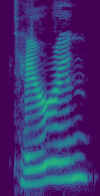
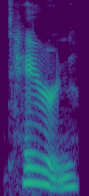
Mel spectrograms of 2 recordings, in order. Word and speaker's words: Tarn: So I named him Tarn, and everyone was like, Taryn? And I was like, no, Tarn. Just Tarn.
